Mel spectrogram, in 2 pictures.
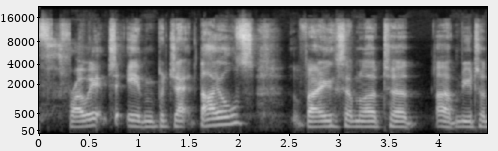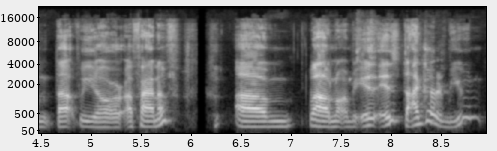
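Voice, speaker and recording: Male co-host, voice a touch high, casual geeky creative chat for a fan channel. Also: a bit bright.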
